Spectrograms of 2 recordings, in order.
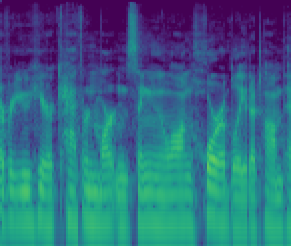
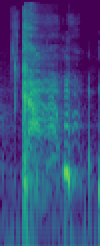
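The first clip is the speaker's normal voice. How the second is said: very high squeal of laughter; sudden high giggle; laughing; 4 dB louder than usual. Real, not acted. Laughs at the accent joke.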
